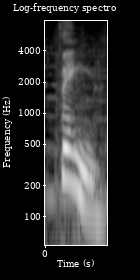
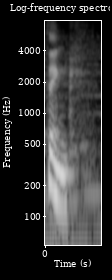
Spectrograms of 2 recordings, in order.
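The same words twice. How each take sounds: First: The word ends with an ng sound. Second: The word ends with a k sound. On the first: The speaker calls it right. "Thing, not think" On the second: The speaker calls it wrong. "some people go, give me that thing"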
